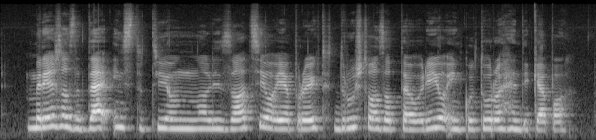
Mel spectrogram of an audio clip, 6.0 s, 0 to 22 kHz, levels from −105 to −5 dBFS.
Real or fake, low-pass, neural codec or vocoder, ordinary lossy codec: real; 19.8 kHz; none; none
